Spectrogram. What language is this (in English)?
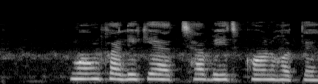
Maithili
